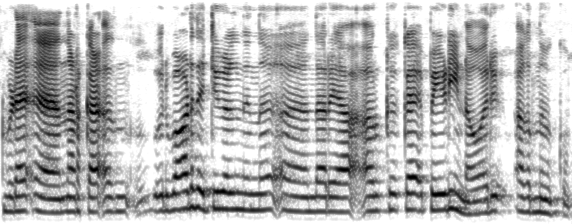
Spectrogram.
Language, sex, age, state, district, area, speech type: Malayalam, female, 30-45, Kerala, Wayanad, rural, spontaneous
